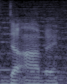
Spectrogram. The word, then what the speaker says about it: Dave: His name is spelled Dave, but everyone in the story pronounces it as Daave.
